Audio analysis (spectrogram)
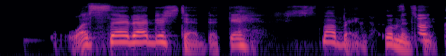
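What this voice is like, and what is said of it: Speaks in a put-on accent. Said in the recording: “I'm having a hard time understanding this story with the accent.”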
